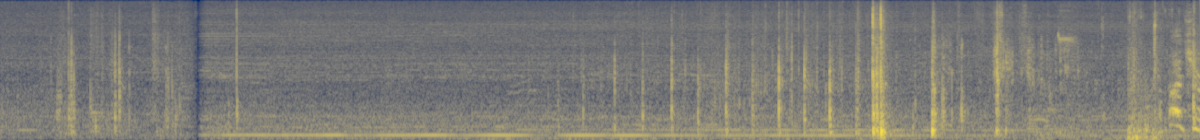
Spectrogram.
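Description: A pole vaulter's running approach on a rubber track: quick footfalls of spiked shoes that come closer together, then a single loud strike about nine seconds in, where the pole is planted. A steady low hum runs under the run.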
